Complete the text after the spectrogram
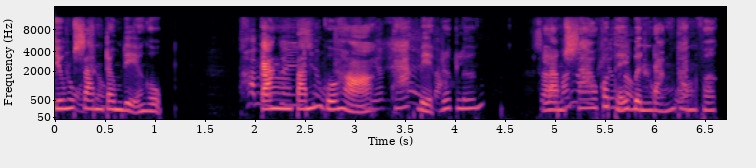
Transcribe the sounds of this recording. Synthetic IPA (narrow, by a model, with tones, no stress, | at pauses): t͡ɕʊ˨˦ŋ͡msa˧jŋ̟t͡ɕɔ˧wŋ͡mɗḭ˧˨əŋʊ˨˩k͡p̚ | ka˧ŋt̪a˨˦jŋ̟ku˧˩əɦɔ̰˧˨xaː˦˥k̚ɓi˨˩ət̚zə˦˥t̚ləː˨˦n | laː˨˩msaː˧wkɔ˨˦t̪ʰe˧˩ɓï˧˨˩ŋ̟ɗa˧˩ŋt̪ʰa˨˩jŋ̟fə˨˩t̚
